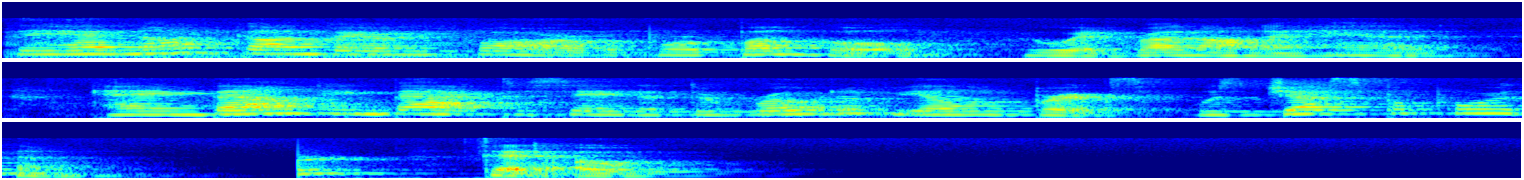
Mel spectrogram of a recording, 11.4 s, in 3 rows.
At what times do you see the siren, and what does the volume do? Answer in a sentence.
The siren can't be heard in this clip.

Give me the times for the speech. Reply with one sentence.
You can hear the speech from 0.0 to 9.2 s.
